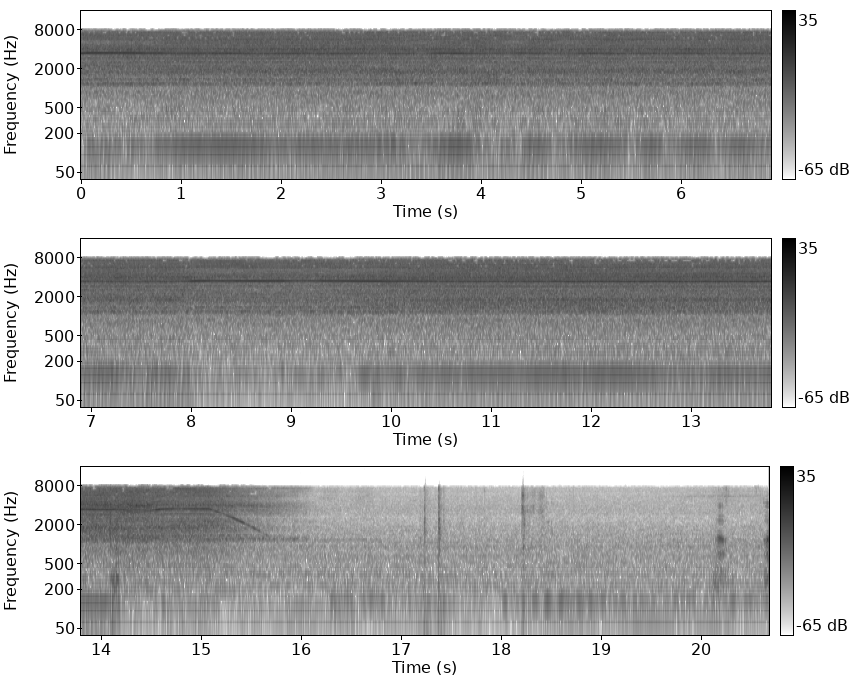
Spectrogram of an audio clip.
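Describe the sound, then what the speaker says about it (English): A power drill bores through plywood with a loud, sustained motor whine that holds steady for about fifteen seconds, then winds down and stops, leaving faint scattered clicks and handling noise. "Why is it so dang hard to drill through this wood?"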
